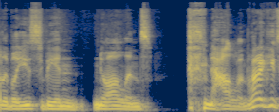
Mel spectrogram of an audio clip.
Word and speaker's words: New Orleans: trip to New Orleans to New Orleans let me say it like that to nollans and she just happened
